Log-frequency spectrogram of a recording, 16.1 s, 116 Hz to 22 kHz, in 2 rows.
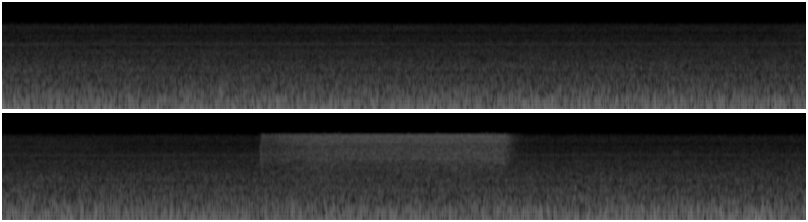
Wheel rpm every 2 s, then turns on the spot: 0, 0, 0, 0, 0, 0, 0, 0.
none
